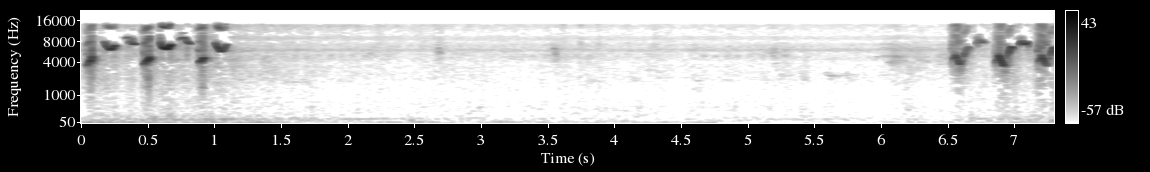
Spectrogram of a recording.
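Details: Cinereous tit in full song for songbird training: a short burst of high, sharp paired chirps, then several seconds of silence before another quick chirping phrase starts up.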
